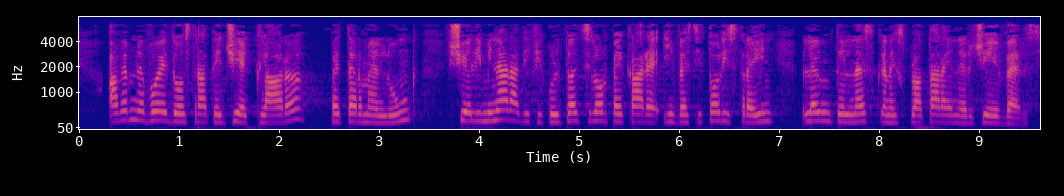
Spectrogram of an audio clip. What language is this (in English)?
Romanian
